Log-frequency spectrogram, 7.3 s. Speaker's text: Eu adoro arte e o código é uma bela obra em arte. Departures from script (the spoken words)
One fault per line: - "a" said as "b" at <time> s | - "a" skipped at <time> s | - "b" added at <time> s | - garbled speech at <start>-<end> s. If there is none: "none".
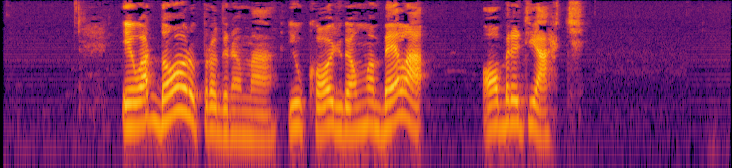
- "arte" said as "programar" at 2.0 s
- "em" said as "de" at 5.2 s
